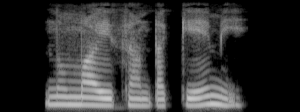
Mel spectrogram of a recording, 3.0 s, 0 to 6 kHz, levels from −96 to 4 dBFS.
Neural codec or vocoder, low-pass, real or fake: none; 5.4 kHz; real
